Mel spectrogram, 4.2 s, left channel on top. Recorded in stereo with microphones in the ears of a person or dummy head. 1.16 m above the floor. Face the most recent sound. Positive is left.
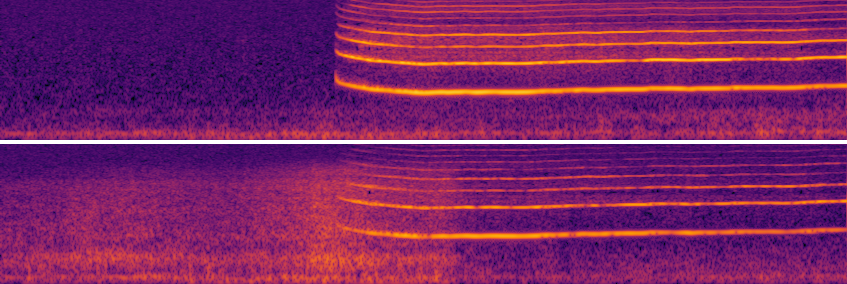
turn(degrees=40)  # may be behind; listen again after turning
